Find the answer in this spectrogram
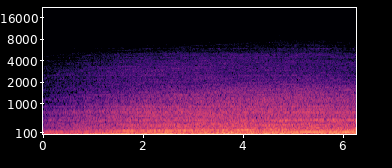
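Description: Cinematic logo-reveal sound effect: a deep, dense rumble that swells up from nothing over the first second or two, then holds steady.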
